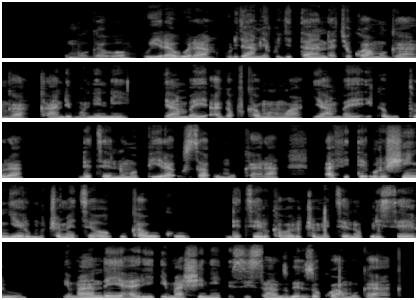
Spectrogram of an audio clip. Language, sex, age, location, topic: Kinyarwanda, male, 25-35, Kigali, health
